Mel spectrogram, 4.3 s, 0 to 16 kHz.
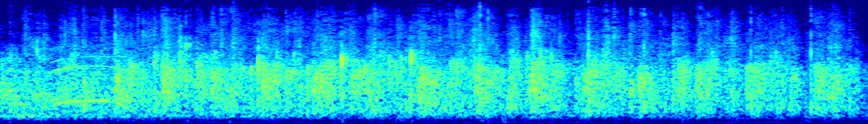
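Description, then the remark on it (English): Audience applause at a public reading, clapping for Pasadena Literary Alliance, fills the whole clip: a dense, steady wash of many hands clapping at an even level, with a couple of brighter individual claps standing out. No one speaks. “Clap and then cross your fingers for 2019.”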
